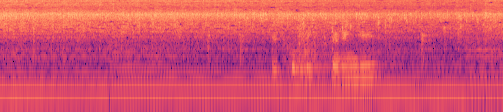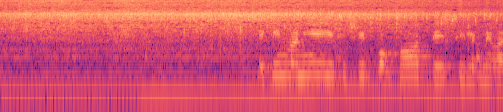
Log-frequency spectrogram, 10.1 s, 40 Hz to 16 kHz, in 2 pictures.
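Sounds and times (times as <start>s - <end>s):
background music: 0.0s - 10.0s
ginger sizzling in hot ghee: 0.0s - 10.0s.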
